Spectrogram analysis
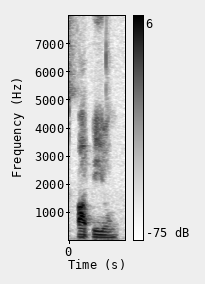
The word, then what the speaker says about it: papillon: Even though there are double L, the pronunciation is papillon.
